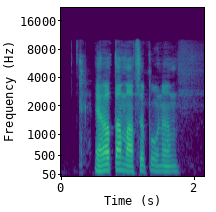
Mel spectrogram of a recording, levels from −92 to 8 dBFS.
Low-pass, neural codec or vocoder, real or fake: 9.9 kHz; codec, 44.1 kHz, 7.8 kbps, Pupu-Codec; fake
